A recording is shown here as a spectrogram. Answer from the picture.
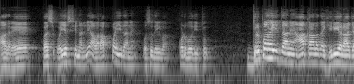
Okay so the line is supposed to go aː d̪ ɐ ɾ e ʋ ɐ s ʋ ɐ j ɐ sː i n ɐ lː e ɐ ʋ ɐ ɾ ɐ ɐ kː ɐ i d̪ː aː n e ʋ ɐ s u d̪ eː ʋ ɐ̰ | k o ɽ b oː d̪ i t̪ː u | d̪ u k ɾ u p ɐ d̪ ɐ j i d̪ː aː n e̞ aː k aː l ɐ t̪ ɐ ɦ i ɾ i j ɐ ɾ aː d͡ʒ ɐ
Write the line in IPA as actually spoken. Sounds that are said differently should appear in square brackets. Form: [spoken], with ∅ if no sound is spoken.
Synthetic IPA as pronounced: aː d̪ ɐ ɾ e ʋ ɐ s ʋ ɐ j ɐ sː i n ɐ lː [i] ɐ ʋ ɐ ɾ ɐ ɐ [pː] ɐ i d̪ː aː n e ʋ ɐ s u d̪ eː ʋ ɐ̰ | k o ɽ b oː d̪ i t̪ː u | d̪ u [∅] ɾ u p ɐ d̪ ɐ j i d̪ː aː n e̞ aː k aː l ɐ [d̪] ɐ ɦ i ɾ i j ɐ ɾ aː d͡ʒ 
